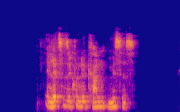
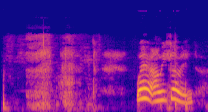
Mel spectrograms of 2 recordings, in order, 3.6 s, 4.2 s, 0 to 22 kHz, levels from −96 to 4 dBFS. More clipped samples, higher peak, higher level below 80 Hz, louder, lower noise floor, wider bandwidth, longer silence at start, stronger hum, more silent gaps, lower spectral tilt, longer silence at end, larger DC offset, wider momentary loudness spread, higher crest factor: neither; about the same, -6 dBFS vs -4 dBFS; about the same, -64 dBFS vs -62 dBFS; about the same, -22 LUFS vs -20 LUFS; first, under -90 dBFS vs -44 dBFS; about the same, 8 kHz vs 7.6 kHz; first, 0.9 s vs 0.05 s; neither; neither; about the same, -4 dB/octave vs -4 dB/octave; first, 0.9 s vs 0.3 s; neither; second, 8 LU vs 25 LU; about the same, 18 dB vs 18 dB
